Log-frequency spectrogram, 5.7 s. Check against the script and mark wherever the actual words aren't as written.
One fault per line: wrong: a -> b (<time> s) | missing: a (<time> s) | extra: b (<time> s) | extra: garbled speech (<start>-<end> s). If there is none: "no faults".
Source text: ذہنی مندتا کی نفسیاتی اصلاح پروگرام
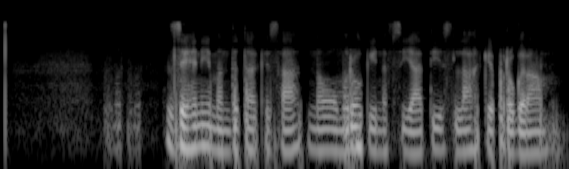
extra: کے ساتھ نوعمروں (2.6 s)
extra: کے (4.8 s)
